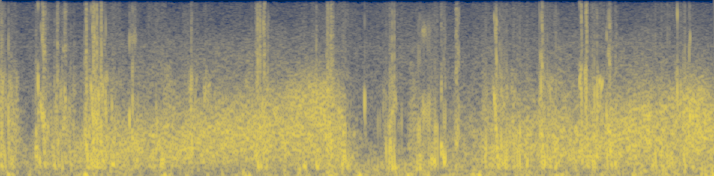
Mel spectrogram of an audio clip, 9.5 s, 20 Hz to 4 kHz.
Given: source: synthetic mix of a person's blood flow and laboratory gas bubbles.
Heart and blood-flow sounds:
Doppler ultrasound of blood flow; subclavian vein
0.00-0.27 s: bubbles
0.44-1.02 s: bubbles
1.12-1.62 s: bubbles
1.70-1.88 s: bubbles
1.96-2.22 s: bubbles
2.43-2.63 s: bubbles
2.71-2.81 s: bubbles
3.33-3.61 s: bubbles
4.01-4.09 s: bubbles
4.14-4.77 s: bubbles
4.86-4.91 s: bubbles
5.01-5.38 s: bubbles
5.52-5.97 s: bubbles
6.04-6.15 s: bubbles
6.43-7.07 s: bubbles
7.19-7.47 s: bubbles
7.70-8.27 s: bubbles
8.62-9.40 s: bubbles
From the record:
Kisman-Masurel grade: 243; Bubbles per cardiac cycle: several, 3 to 8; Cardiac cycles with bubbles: 100%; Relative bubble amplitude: loud (0.450 to 0.775); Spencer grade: 3 (all of the cardiac periods contain showers or single bubble signals, but not dominating or overriding the cardiac motion signals); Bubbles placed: anywhere in the cardiac cycle

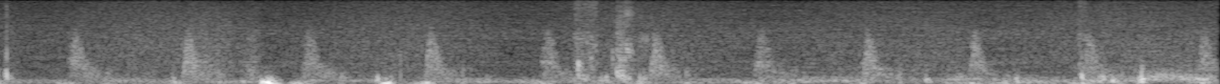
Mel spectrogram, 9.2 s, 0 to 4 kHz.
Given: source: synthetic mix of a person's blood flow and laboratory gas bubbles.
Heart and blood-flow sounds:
Doppler ultrasound of blood flow; subclavian vein
0.06-0.13 s: bubbles
4.33-4.51 s: bubbles
4.60-4.89 s: bubbles
8.10-8.18 s: bubbles
8.27-8.33 s: bubbles
From the record:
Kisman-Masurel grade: 121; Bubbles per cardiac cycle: 1 to 2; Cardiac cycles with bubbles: 10 to 50%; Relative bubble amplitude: barely perceptible (0.100 to 0.250); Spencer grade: 2 (many but less than half of the cardiac periods contain bubble signals, singularly or in groups); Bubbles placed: anywhere in the cardiac cycle

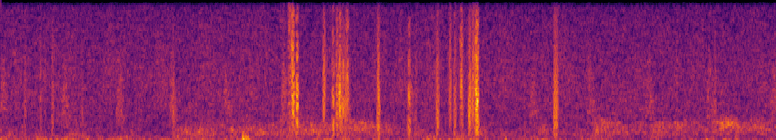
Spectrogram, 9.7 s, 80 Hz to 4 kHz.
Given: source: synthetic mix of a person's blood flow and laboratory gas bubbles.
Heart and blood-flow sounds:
Doppler ultrasound of blood flow; subclavian vein
no bubbles
From the record:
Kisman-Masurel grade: 000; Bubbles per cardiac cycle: 0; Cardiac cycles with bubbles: 0%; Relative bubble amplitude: no bubbles discernible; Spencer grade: 0 (complete lack of bubble signals)

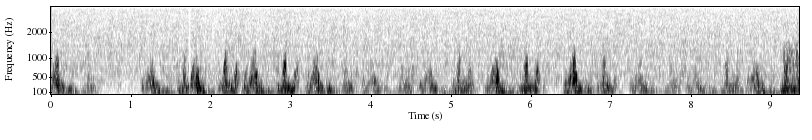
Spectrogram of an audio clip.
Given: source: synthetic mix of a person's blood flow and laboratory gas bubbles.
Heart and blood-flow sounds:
Doppler ultrasound of blood flow; precordium
9.11-9.36 s: bubbles
From the record:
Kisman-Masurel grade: 122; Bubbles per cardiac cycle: 1 to 2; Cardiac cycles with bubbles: 10 to 50%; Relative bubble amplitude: moderate (0.250 to 0.450); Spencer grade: 2 (many but less than half of the cardiac periods contain bubble signals, singularly or in groups); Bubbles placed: only in the low amplitude regions of the cardiac cycle

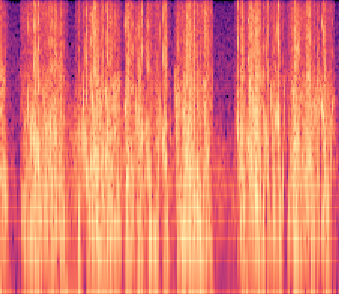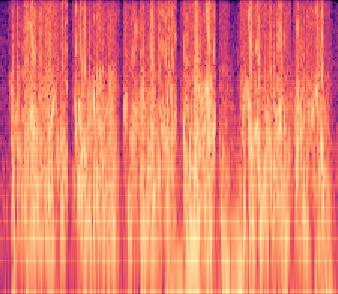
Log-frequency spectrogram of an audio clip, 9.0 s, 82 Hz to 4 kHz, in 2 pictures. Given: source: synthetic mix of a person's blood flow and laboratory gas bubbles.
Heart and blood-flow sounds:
Doppler ultrasound of blood flow; subclavian vein
0.00-0.12 s: bubbles
0.25-0.90 s: bubbles
1.00-2.27 s: bubbles
2.30-2.83 s: bubbles
3.12-4.45 s: bubbles
4.62-5.42 s: bubbles
5.47-6.11 s: bubbles
6.15-6.87 s: bubbles
6.92-7.40 s: bubbles
7.42-7.54 s: bubbles
7.70-8.38 s: bubbles
8.41-8.91 s: bubbles
From the record:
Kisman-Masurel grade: 444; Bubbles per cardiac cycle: continuous sound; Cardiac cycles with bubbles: 100%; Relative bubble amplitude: maximal (0.775 to 0.999); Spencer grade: 4 (maximum detectable bubble signal sounding continuously throughout systole and diastole of every cardiac period, and overriding the amplitude of the normal cardiac signals); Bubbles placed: anywhere in the cardiac cycle

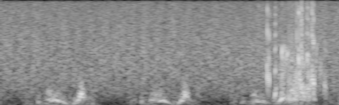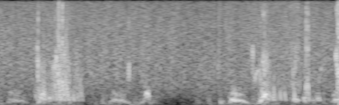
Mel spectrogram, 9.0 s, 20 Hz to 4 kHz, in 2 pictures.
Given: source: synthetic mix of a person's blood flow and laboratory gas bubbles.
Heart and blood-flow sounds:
Doppler ultrasound of blood flow; precordium
3.52-4.37 s: bubbles
4.97-5.64 s: bubbles
6.21-6.27 s: bubbles
7.86-8.81 s: bubbles
8.97-9.05 s: bubbles
From the record:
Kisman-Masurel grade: 332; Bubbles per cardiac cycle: rolling drumbeat, 9 or more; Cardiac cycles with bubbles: 50 to 99%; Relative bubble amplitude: moderate (0.250 to 0.450); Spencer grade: 3 (all of the cardiac periods contain showers or single bubble signals, but not dominating or overriding the cardiac motion signals); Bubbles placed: anywhere in the cardiac cycle

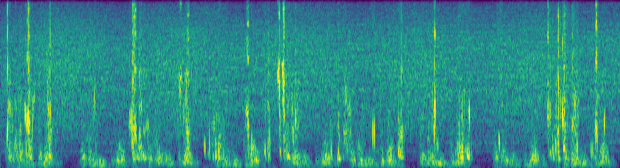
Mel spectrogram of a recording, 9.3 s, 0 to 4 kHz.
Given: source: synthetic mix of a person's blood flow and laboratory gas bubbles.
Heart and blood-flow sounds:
Doppler ultrasound of blood flow; precordium
0.06-0.52 s: bubbles
0.58-0.65 s: bubbles
0.67-0.80 s: bubbles
1.40-1.47 s: bubbles
1.92-2.24 s: bubbles
2.67-2.88 s: bubbles
3.03-3.41 s: bubbles
3.66-3.81 s: bubbles
3.94-4.06 s: bubbles
4.14-4.48 s: bubbles
4.91-5.27 s: bubbles
5.54-5.65 s: bubbles
5.94-6.09 s: bubbles
6.47-6.59 s: bubbles
6.85-7.09 s: bubbles
7.44-7.52 s: bubbles
8.17-8.70 s: bubbles
8.83-9.10 s: bubbles
From the record:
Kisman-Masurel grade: 243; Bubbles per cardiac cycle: several, 3 to 8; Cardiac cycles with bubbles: 100%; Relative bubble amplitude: loud (0.450 to 0.775); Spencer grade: 3 (all of the cardiac periods contain showers or single bubble signals, but not dominating or overriding the cardiac motion signals); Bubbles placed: anywhere in the cardiac cycle

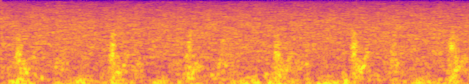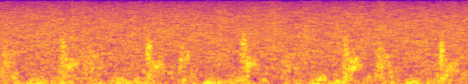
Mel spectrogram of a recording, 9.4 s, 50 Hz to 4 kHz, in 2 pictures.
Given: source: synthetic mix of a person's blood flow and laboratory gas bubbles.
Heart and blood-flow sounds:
Doppler ultrasound of blood flow; precordium
4.51-4.90 s: bubbles
5.35-5.69 s: bubbles
8.20-8.27 s: bubbles
8.43-8.71 s: bubbles
From the record:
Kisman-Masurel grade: 121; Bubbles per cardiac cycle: 1 to 2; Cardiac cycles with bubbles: 10 to 50%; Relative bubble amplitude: barely perceptible (0.100 to 0.250); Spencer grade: 2 (many but less than half of the cardiac periods contain bubble signals, singularly or in groups); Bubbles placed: anywhere in the cardiac cycle

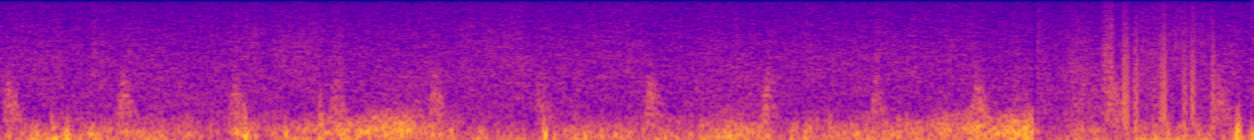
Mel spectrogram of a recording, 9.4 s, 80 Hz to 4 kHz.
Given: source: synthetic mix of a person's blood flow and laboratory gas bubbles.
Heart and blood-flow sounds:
Doppler ultrasound of blood flow; subclavian vein
no bubbles
From the record:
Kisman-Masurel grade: 000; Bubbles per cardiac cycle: 0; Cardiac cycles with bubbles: 0%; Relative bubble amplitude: no bubbles discernible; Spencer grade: 0 (complete lack of bubble signals)

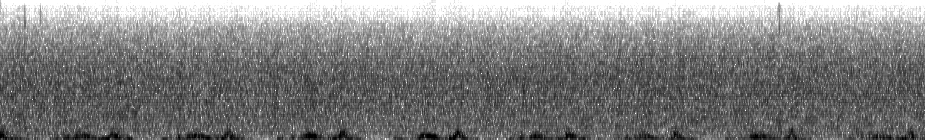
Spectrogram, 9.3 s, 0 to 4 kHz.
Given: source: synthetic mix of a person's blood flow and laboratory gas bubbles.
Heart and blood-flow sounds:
Doppler ultrasound of blood flow; precordium
0.00-0.08 s: bubbles
0.17-0.48 s: bubbles
0.52-0.84 s: bubbles
7.72-7.90 s: bubbles
7.99-8.04 s: bubbles
8.51-8.73 s: bubbles
From the record:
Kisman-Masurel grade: 221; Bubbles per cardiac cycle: several, 3 to 8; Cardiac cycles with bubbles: 10 to 50%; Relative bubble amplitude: barely perceptible (0.100 to 0.250); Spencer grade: 2 (many but less than half of the cardiac periods contain bubble signals, singularly or in groups); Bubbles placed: only in the low amplitude regions of the cardiac cycle

